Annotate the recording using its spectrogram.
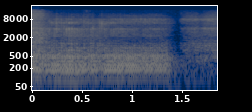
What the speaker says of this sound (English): Nah, he just doing too much snoring now.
